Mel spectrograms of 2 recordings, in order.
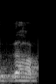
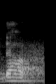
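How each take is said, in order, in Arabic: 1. الحرف صوت 'dh' ناعم. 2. الحرف صوت 'd' قوي. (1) "ولا يقول الذهب أيضا" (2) "يقول الذهب"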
